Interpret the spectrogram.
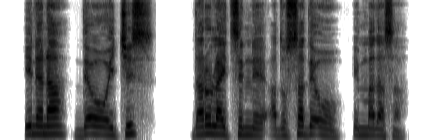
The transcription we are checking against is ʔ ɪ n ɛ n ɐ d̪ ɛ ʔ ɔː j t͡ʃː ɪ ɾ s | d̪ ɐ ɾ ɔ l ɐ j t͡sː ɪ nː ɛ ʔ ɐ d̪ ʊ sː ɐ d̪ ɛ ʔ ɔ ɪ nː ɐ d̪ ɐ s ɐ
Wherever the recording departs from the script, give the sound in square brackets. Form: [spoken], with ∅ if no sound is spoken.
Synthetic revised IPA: ʔ ɪ n ɛ n ɐ d̪ ɛ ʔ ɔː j t͡ʃː ɪ [∅] s | d̪ ɐ ɾ ɔ l ɐ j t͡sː ɪ nː ɛ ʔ ɐ d̪ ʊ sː ɐ d̪ ɛ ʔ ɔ ɪ [mː] ɐ d̪ ɐ s ɐ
